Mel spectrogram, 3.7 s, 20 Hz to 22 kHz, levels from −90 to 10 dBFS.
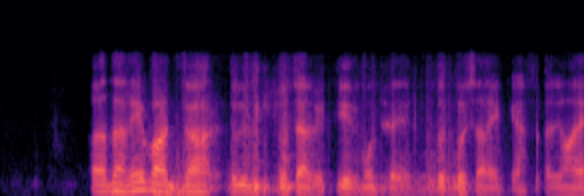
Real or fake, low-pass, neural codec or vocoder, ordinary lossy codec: fake; 7.2 kHz; codec, 16 kHz, 0.8 kbps, ZipCodec; Opus, 24 kbps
